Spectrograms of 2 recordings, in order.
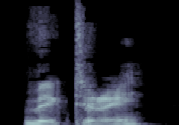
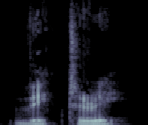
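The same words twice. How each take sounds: First: Higher, rising incredulous echo; mocking disbelief. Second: Said in the usual way. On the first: A narrator's reading. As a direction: throw VICTORY back as a scoffing question. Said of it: "laughed Eidolon". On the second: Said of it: "said Lucius".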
